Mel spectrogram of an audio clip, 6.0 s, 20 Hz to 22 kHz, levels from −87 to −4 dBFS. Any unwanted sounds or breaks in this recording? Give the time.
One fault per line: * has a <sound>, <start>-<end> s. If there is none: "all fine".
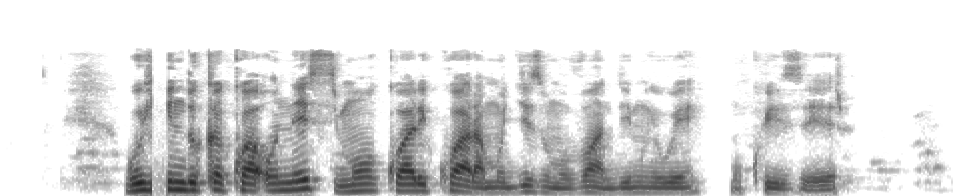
* has a dropout, 0.9-1.1 s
